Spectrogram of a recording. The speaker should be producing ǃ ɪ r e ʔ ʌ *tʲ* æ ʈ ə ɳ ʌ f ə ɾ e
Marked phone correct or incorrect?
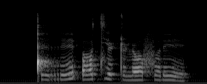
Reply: correct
